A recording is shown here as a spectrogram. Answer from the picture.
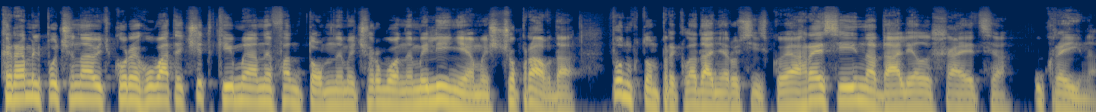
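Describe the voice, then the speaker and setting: On a very clean, dry, close recording with a silent background and no echo, a man with a Ukrainian accent speaks fairly quickly at medium pitch, his dark, mellow tone paired with lively intonation. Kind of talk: TV interview. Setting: TV studio.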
